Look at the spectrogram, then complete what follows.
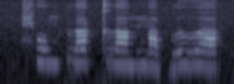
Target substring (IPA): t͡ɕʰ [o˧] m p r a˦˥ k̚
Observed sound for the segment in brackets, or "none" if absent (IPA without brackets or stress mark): o˧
